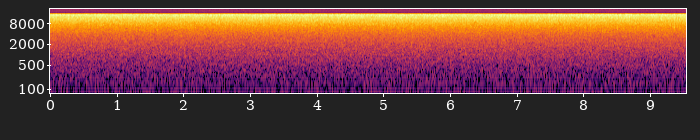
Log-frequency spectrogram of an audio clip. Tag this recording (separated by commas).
Speech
